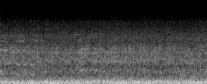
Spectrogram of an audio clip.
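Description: Jeepney engine idling with a steady low rumble, heard from inside the open passenger cabin.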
